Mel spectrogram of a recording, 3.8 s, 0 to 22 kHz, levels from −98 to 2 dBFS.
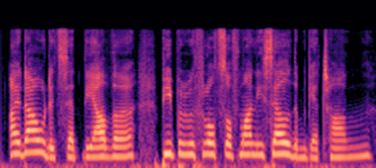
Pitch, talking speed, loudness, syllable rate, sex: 215 Hz, 225 wpm, -16 LUFS, 5.5 syllables/s, female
